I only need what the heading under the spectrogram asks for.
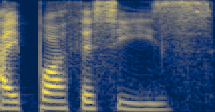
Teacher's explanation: hypotheses with a short e vowel sound at the end and a buzzing sound as well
